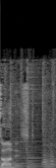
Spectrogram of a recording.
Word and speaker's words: honest: The correct answer is the letter H. The H is silent.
